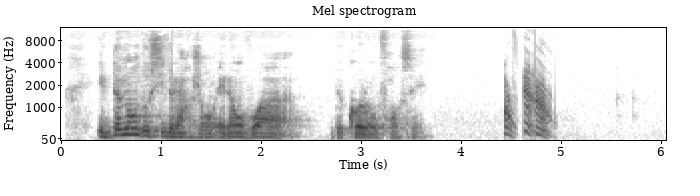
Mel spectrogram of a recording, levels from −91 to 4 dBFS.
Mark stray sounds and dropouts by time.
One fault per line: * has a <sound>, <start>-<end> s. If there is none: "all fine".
* has a chirp, 4.4-5.0 s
